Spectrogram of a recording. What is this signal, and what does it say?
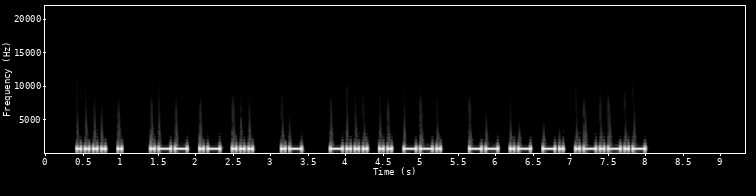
Morse code, heard as a keyed tone, about 22 wpm, 700 Hz. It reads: HE WAS A BIG MAN.
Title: Sentences from Top 1000 Words - Review Part 1 - 22wpm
